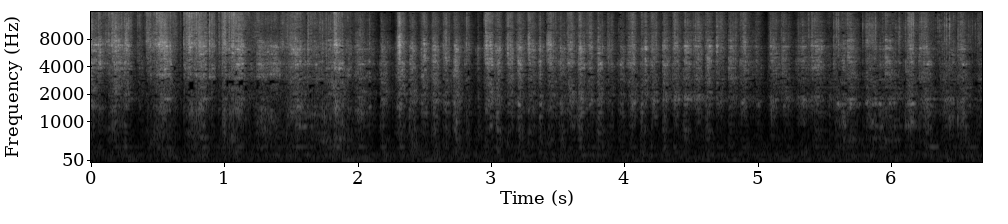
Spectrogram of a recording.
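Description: Long painted fingernails scratch rapidly across the hollow metal mesh grille of a silver condenser microphone held in one hand. The result is a dense, irregular stream of bright, hissy scraping strokes, about four per second, with almost no low end.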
